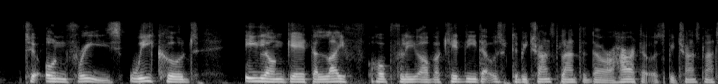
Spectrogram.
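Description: Nothing stood out on listening to this speech clip.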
